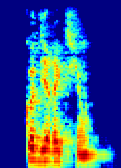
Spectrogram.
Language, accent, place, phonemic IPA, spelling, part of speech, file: French, France, Lyon, /kɔ.di.ʁɛk.sjɔ̃/, codirection, noun, LL-Q150 (fra)-codirection.wav
- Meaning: codirection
